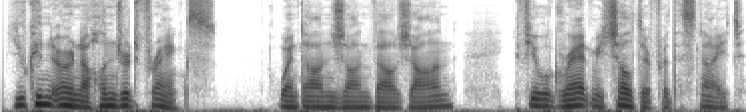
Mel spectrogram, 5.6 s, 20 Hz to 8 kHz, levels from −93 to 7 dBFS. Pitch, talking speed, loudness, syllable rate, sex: 110 Hz, 205 wpm, -18 LUFS, 4.8 syllables/s, male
